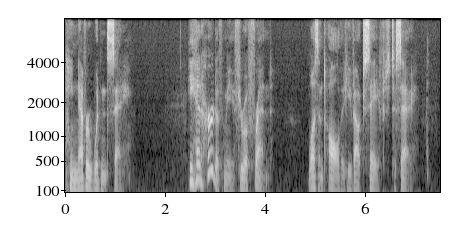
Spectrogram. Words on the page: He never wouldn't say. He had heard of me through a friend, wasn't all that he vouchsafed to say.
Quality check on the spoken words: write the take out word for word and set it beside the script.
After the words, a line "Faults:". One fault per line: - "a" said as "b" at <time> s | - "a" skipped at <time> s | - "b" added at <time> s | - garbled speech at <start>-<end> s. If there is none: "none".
He never wouldn't say. He had heard of me through a friend, wasn't all that he vouchsafed to say.
Faults:
none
